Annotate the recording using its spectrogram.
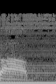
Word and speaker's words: Sahib: except it was pronounced Saab in Bengal, where we lived.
